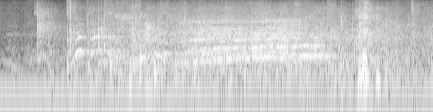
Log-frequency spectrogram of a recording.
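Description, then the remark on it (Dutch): An audience cheers and whoops for several seconds, a dense wash of voices with rising shouted tones and a few sharp claps, swelling midway and staying loud to the end. “Wat een gejuich, jongen.”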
